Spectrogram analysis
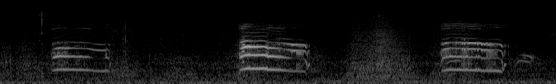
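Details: Kinked-tailed brown tabby and white cat calling at someone's feet: three meows about two seconds apart, the middle one loudest, each slightly rising then falling, with soft rustling between calls.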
